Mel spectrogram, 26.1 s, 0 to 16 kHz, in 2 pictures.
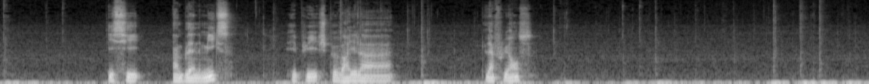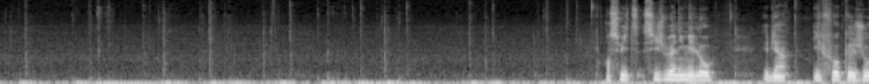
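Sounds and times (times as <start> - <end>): steady low hum: 0.0 - 26.0
keyboard and mouse clicks: 6.0 - 6.9, 8.2 - 8.6, 9.3 - 19.3, 20.0 - 22.1.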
